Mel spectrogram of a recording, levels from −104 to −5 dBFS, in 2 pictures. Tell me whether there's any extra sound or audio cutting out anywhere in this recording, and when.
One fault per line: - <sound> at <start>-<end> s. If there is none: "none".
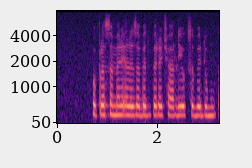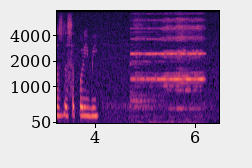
- squeak at 4.7-6.2 s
